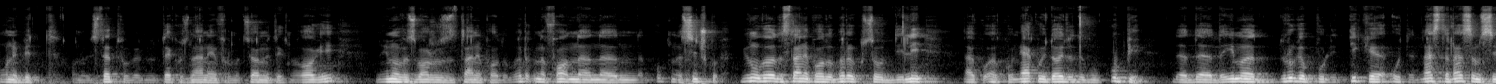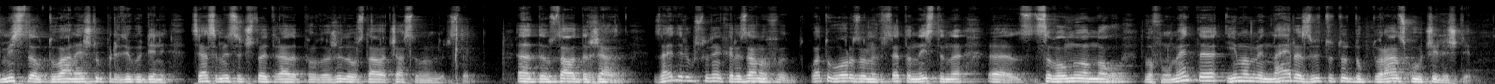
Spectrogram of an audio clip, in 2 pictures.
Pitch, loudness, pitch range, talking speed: 125 Hz, -13 LUFS, 110-130 Hz, 175 wpm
